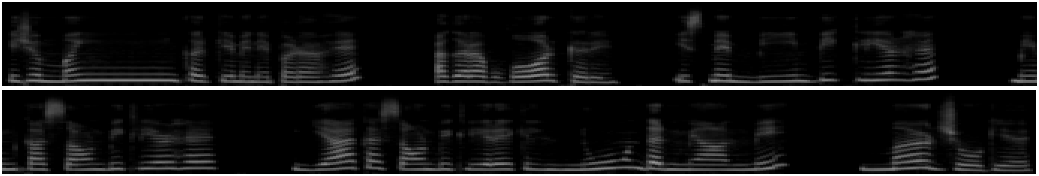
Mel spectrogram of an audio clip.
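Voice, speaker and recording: A woman's voice: high voice, no echo, highs cut off. A woman teaching a Tajweed lesson, explaining patiently step by step, asking her students questions and stretching out example words with a nasal hum. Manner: draws out demonstration words with nasal humming. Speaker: Quran recitation teacher.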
